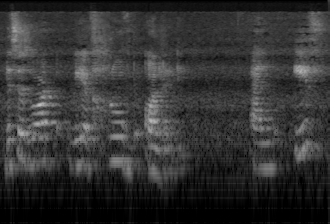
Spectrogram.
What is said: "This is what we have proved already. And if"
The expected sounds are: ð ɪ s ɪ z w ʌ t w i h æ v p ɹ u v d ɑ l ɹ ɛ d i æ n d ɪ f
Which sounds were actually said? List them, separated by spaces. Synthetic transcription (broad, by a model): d ɪ s ɪ z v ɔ t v i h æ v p ɹ u b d ɑ l ɹ ɛ d i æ n d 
